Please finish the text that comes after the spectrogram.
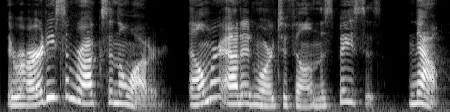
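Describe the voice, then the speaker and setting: Female storybook reader, teacher type, high-ish and very animated, addressing young listeners. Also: fairly quick. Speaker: teacher reading stories aloud for children. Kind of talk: animated read-aloud narration of a picture book.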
